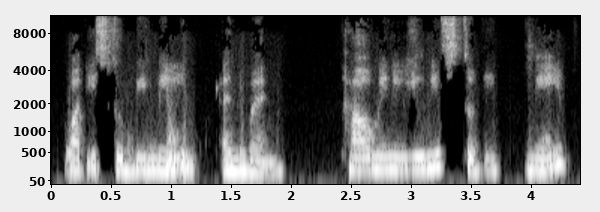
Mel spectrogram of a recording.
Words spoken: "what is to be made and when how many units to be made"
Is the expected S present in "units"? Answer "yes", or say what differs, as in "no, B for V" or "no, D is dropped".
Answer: yes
